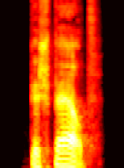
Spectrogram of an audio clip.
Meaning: past participle of sperren
- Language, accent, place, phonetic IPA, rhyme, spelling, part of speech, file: German, Germany, Berlin, [ɡəˈʃpɛʁt], -ɛʁt, gesperrt, adjective / verb, De-gesperrt.ogg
